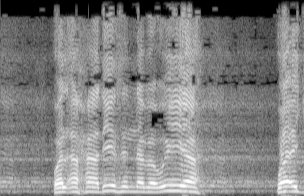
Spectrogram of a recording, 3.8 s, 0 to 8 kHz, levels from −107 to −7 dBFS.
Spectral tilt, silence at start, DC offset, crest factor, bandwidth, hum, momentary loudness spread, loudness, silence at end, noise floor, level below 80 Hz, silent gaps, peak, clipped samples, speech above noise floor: -4 dB/octave; 0 s; under 0.1%; 12 dB; 8 kHz; none; 21 LU; -10 LUFS; 0 s; -35 dBFS; -58 dBFS; none; 0 dBFS; 0.2%; 26 dB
